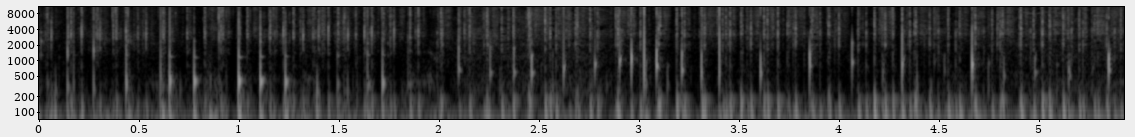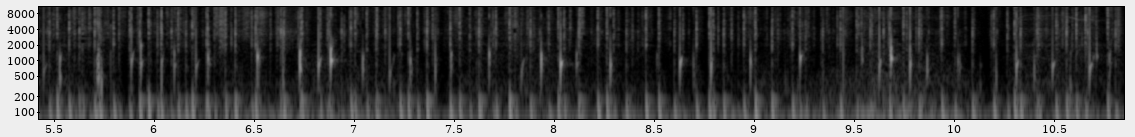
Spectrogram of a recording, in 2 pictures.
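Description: A thin, rigid, roughly book-sized cut-out of flat brown cardboard shaped like a floppy disk is held in both hands and tapped quickly with the fingertips close to the mic. A continuous stream of soft, dull, hollow taps sits over a heavy low rumble, with almost no high or bright content. The tapping stays dense and steady for the whole clip.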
